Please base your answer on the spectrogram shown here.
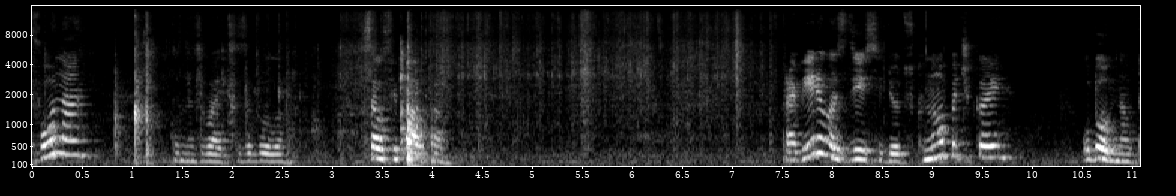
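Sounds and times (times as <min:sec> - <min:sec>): wrapping crinkling and rustling: 0:01.4 - 0:09.4.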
